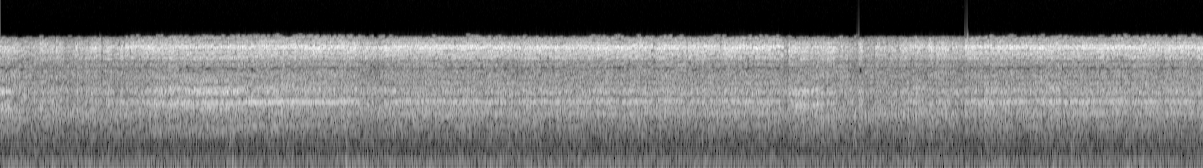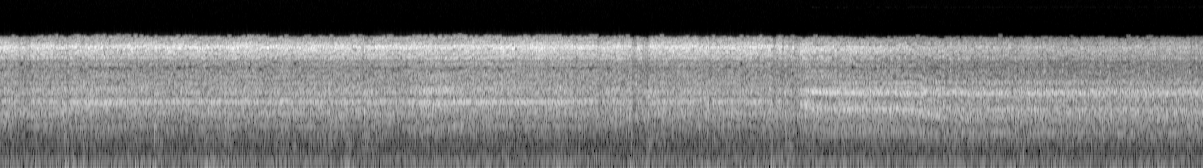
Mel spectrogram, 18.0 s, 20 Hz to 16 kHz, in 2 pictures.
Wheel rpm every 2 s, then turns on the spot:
220, 230, 230, 230, 230, 230, 230, 220, 160.
none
